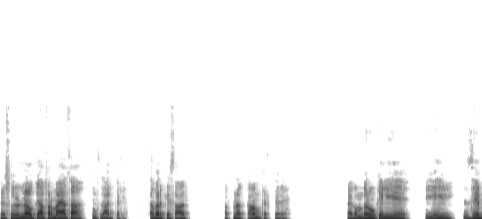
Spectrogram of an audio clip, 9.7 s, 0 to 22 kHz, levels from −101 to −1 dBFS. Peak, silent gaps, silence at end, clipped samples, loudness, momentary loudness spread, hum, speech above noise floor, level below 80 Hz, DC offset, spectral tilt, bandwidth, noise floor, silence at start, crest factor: -12 dBFS; 1.74-1.85 s, 2.60-2.96 s, 3.83-4.49 s, 5.44-5.48 s, 5.84-6.95 s, 8.23-8.51 s, 9.12-9.27 s; 0 s; under 0.1%; -28 LUFS; 16 LU; none; over 63 dB; -68 dBFS; under 0.1%; -10.5 dB/octave; 4.1 kHz; under -90 dBFS; 0 s; 18 dB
